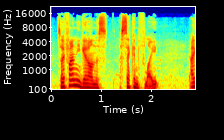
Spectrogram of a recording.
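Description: A woman's voice over noticeable background noise. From Germany. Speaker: PhD student in anthropology. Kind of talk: interview testimony.

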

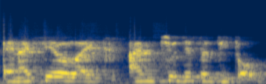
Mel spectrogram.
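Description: A man at a high pitch and moderate pace with fairly even intonation, over noticeable background noise. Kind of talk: interview answers, casual talk.

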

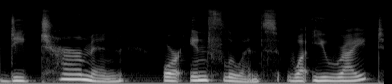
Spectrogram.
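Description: In a room with audible echo, a woman speaks in a fairly low, dark, mellow voice with ordinary pitch variation. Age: 70s. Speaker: community radio poetry show host. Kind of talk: radio announcement; radio interview.

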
